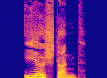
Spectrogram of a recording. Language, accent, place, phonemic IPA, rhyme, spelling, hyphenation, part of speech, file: German, Germany, Berlin, /ˈeːəˌʃtant/, -ant, Ehestand, Ehe‧stand, noun, De-Ehestand.ogg
- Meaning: matrimony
